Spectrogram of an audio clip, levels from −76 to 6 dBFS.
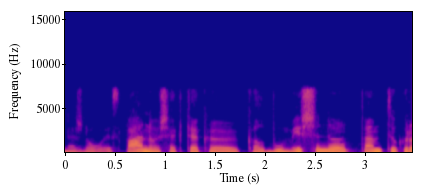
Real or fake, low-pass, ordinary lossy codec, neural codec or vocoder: fake; 7.2 kHz; Opus, 64 kbps; codec, 16 kHz, 1 kbps, X-Codec, WavLM features, trained on Multilingual LibriSpeech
